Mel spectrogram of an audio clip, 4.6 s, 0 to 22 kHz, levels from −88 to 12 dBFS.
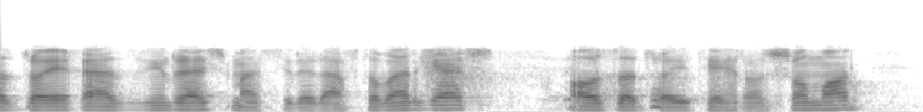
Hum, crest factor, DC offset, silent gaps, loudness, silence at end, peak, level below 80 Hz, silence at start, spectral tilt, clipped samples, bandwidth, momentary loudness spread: none; 22 dB; under 0.1%; none; -36 LUFS; 0.3 s; -14 dBFS; -74 dBFS; 0 s; -3 dB/octave; under 0.1%; 4.3 kHz; 9 LU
